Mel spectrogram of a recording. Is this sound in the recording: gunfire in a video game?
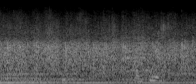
no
